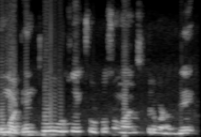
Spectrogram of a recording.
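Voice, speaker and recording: A man's voice: high voice, fast talker, dark tone, lo-fi sound. Male teacher drilling a class. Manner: quizzes the class with repeated questions. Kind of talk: classroom lecture. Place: classroom with students.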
